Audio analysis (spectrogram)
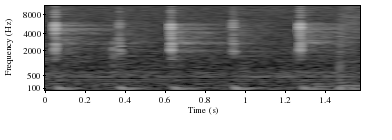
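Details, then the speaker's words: Aquatec DDP 5800 water-methanol injection pump off a Hellcat, 12 volts applied directly with a power probe on the bench: sharp clicks about three a second, each with a low thump and no spinning whir. The motor is seized, not a wiring fault. "i can hear it trying to move but by pushing that little switch i can actually apply 12 volts straight to this pump we know it's locked up and not working"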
